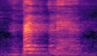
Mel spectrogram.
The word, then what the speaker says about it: 베들레헴: 근데 그게 원래 발음은 벳레헴이에요. 벳레헴. 우리가 베델 할 때도 보면 베델 이렇게 하지 말고 벳엘 이 발음이 맞고 벳세메스 할 때는 벳세메스 벳을 띄어서 읽어야 됩니다. 그리고 레헴 할 때도 우리 따라합시다. 벳레헴. 레헴은 거기 액센트가 있어요.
